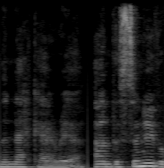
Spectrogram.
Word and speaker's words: Sunuva: I really like the funky children's sun clothing brand called Sunuva, which is spelt S-U-N-U-V-A, Sun U-V-A.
